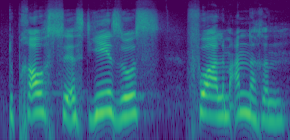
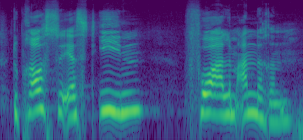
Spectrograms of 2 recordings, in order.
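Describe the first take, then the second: First: Said in the usual way. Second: Slowed down, every word weighed; slow emphatic repeat. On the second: Shown as a demonstration. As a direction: let it sink in slowly. (langsam und eindringlich wiederholt)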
